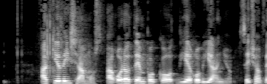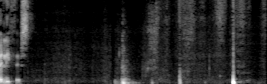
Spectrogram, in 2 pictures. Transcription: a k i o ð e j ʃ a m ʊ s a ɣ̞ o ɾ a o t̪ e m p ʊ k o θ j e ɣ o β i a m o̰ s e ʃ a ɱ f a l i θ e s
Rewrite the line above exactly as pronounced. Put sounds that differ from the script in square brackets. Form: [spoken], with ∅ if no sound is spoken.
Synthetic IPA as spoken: a k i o ð e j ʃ a m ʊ s a ɣ̞ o ɾ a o t̪ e m p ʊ k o [ð] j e ɣ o β i a [ɲ] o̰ s e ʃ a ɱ f [e] l i θ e s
